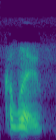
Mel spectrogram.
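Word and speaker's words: Killough: I grew up on a farm in rural Arkansas, and my family pronounces the name Kalu, like K-I-L-L-L-O-U. But in Ireland, the name is pronounced Killach, which means church by the lake. The L-O-G-H at the end of the name is a variation of the word loch, as in Loch Ness.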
